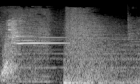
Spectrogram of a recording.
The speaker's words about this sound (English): John surges against his enemy, striking a devastatingly powerful blow against the Major's shield.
